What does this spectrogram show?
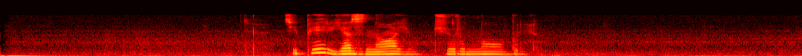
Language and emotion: Russian, sad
